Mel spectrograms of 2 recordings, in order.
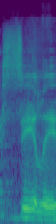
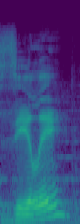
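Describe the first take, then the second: First: The name is said with English-style pronunciation. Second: The name is said with German pronunciation. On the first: The speaker calls it right. "I like Sealy so much better" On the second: The speaker calls it wrong. "Considering the name is actually German, Is that how you would actually pronounce it?"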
